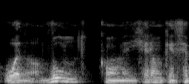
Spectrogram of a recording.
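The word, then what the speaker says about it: Wundt: E y bueno, pude ver de cerca este laboratorio eh estaba el escritorio Wund o bueno, Wund, como me dijeron que se pronunciaba ya, era un hombre que trabajaba mucho, hacía muchos apuntes, ¿no?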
